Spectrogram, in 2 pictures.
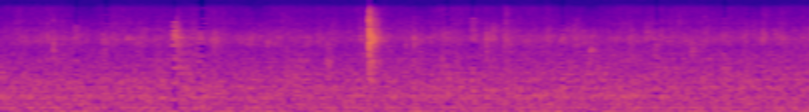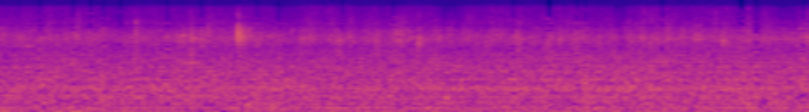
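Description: Steady rain falling, with a few sharp, close drop hits standing out, the loudest about two seconds in.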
